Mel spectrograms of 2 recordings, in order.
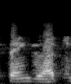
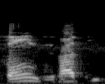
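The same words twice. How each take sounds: First: Senguhati said compactly as seng-ha-ti, no extra vowel after the ng; correct pronunciation. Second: Senguhati drawn out slowly with an added i, seng-gi-ha-ti; wrong pronunciation. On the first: Teacher showing the radio audience the correct Senguhati, compact. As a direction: model Senguhati the right way, tight and quick. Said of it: "su pronunciación es". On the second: Teacher contrasting the wrong Senguhati for listeners, slow with the extra syllable. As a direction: show the mistaken Senguhati, slow with the extra vowel. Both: Shown as a demonstration.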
